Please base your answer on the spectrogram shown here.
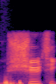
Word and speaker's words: Ncuti: look them up, Shooty Gatwa and Millie Gibson.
